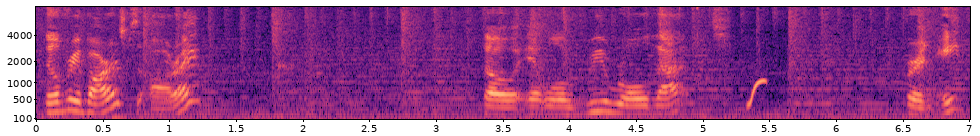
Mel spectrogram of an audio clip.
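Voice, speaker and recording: A woman's voice: on the low side, lively intonation, slow pace, music in the background. A woman casually running a tabletop game as game master, explaining things in an accommodating way.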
